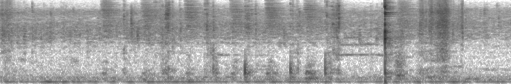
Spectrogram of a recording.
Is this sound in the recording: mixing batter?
yes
